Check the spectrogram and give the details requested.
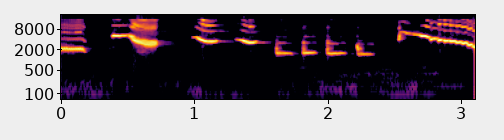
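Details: Asian pied starling singing to train other starlings: a whistle, a harsh squawk, clear slurred notes, a quick series of four clipped chirps and a long descending whistle, over faint low background noise.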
